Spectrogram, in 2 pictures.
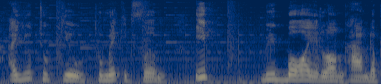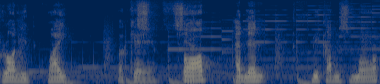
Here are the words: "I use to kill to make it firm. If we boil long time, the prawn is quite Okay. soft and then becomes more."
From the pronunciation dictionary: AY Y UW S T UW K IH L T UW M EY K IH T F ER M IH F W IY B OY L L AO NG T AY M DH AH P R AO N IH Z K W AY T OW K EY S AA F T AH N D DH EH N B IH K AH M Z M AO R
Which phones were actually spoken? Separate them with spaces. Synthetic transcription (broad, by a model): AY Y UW T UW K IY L T UW M EY K IH T F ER M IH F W IY B OY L L AO NG T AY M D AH P L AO N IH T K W AY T OW K EY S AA P T AH N D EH N B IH K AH M S M AO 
